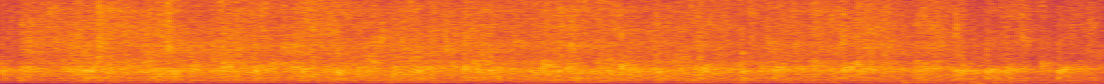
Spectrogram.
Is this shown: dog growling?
no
